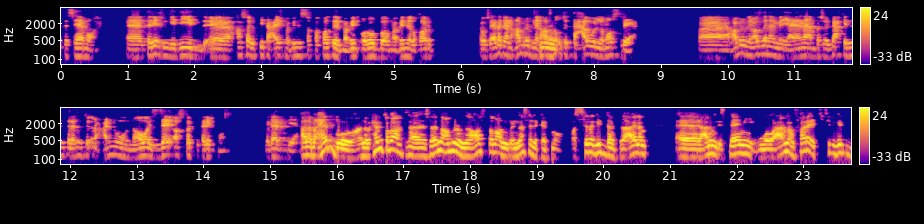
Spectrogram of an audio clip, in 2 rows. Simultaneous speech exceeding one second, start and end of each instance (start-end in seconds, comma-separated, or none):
none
